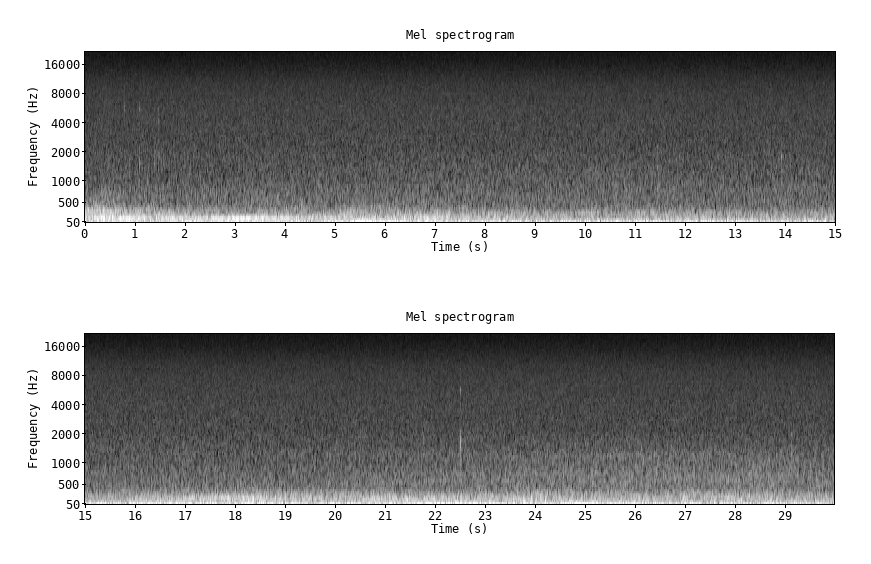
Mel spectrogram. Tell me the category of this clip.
Soundscapes > Nature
